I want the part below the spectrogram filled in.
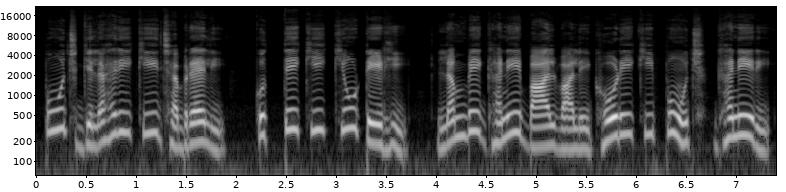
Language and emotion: Hindi, neutral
